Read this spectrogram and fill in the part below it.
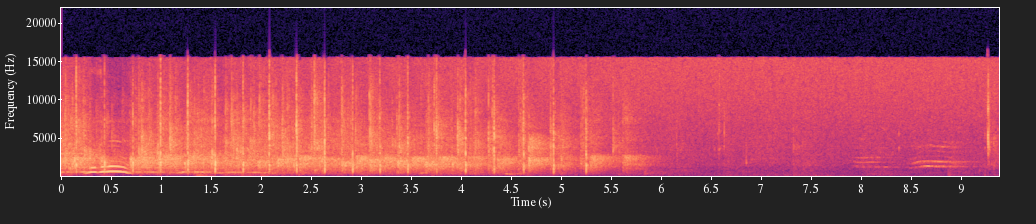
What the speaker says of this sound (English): There is big clapping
